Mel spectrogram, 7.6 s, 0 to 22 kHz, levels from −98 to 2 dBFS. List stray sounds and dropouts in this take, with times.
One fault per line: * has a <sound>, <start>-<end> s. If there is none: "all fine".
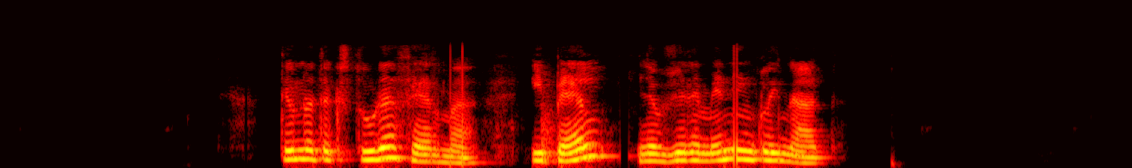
all fine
